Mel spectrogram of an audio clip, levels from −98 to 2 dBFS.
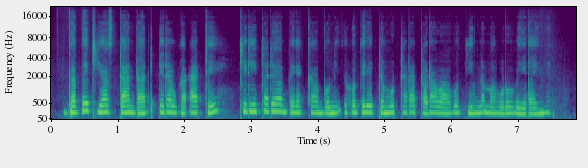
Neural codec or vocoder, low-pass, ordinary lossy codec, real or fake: codec, 44.1 kHz, 1.7 kbps, Pupu-Codec; none; none; fake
